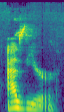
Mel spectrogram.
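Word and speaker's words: Azyr: Azir, to rhyme with deer.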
